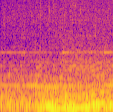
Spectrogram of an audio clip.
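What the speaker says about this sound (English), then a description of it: "Weeks of unrelenting downpours drench the landscape." Heavy seasonal rain pours down over the savanna landscape in a dense, steady roar of broadband noise that stays constant and fairly close throughout, with no voices.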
